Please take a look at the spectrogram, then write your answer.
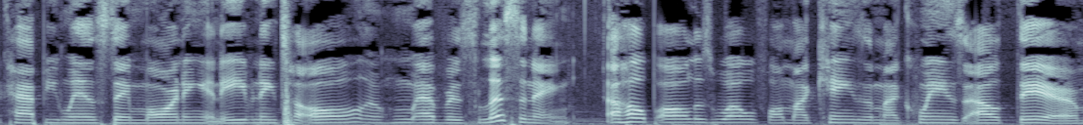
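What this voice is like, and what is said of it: Congested, stuffy voice. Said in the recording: “Excuse my voice. ... I'm sorry for the sinuses problem ... I'm trying to get over my sinuses”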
